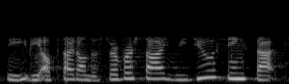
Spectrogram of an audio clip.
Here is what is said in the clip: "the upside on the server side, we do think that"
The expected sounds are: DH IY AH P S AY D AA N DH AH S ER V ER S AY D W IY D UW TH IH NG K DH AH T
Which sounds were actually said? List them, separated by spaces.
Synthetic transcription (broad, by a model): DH IY AH P S AY D N DH AH S ER V ER S AY D W IY D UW TH IH NG K DH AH T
